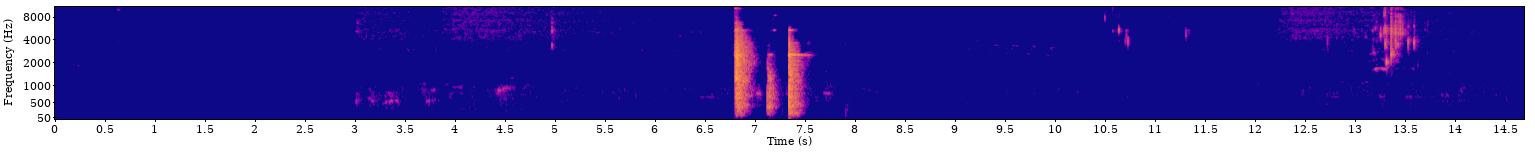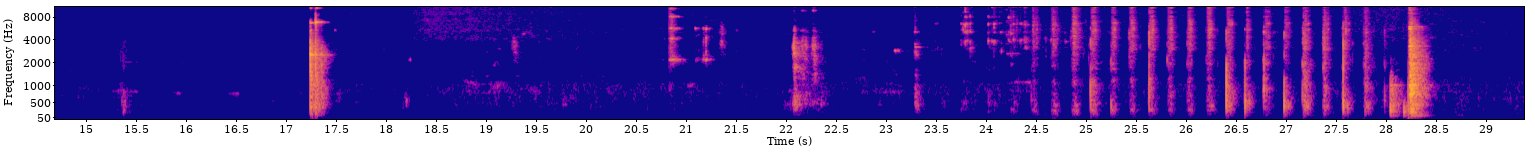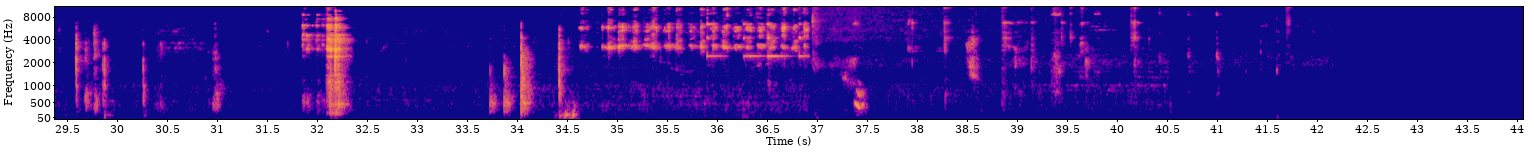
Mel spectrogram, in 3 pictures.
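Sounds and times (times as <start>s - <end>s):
whisk rattling in ceramic bowl: 23.8s - 27.9s, 34.5s - 37.0s
utensils clinking against bowls: 34.4s - 40.4s.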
